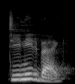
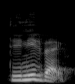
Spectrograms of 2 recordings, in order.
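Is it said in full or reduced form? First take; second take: reduced; reduced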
